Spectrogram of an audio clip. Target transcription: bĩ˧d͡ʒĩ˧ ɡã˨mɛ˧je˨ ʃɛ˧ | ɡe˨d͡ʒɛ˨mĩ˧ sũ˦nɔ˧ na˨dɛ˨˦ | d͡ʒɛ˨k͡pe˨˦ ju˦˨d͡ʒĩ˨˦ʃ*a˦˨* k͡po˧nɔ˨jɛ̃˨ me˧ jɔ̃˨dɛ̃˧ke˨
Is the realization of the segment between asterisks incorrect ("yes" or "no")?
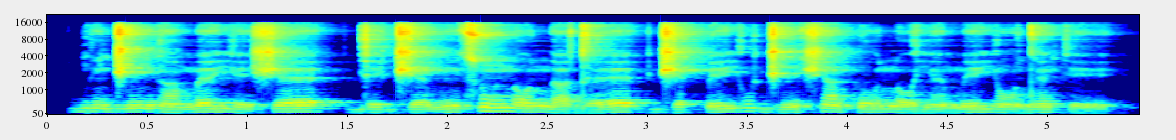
yes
